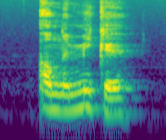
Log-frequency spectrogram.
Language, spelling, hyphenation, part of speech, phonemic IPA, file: Dutch, Annemieke, An‧ne‧mie‧ke, proper noun, /ˌɑ.nəˈmi.kə/, Nl-Annemieke.ogg
- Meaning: a female given name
